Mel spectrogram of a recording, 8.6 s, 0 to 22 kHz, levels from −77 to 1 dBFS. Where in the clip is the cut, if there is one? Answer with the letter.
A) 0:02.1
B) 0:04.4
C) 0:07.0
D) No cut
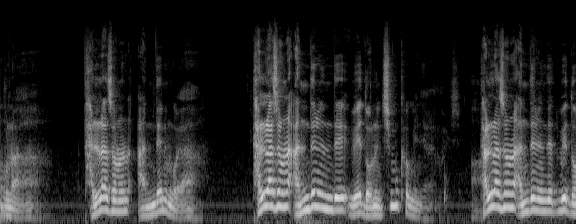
D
